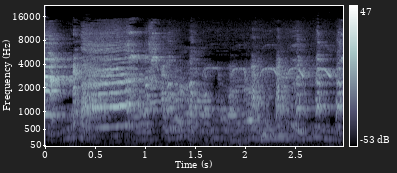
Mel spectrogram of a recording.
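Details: Chickens scared after seeing cats for the first time give overlapping, smeared cackles with a bright squawk early on, a loud frightened chorus throughout.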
